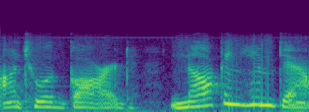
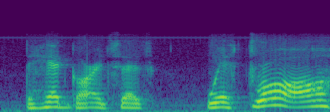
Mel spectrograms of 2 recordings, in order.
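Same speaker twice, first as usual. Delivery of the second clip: usual speaking voice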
